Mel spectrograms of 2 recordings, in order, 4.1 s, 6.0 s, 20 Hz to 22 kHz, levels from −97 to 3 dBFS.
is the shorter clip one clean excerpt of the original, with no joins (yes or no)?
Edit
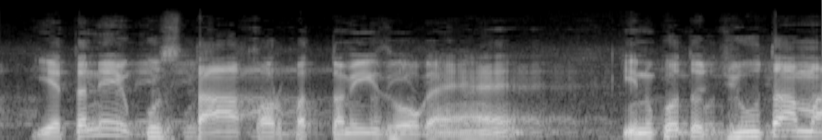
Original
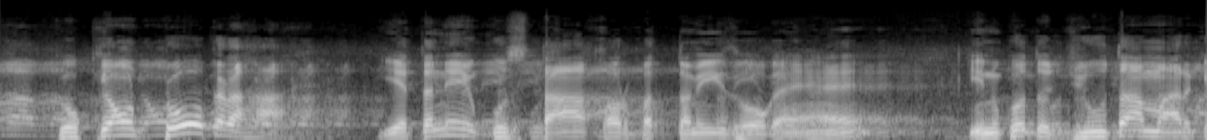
yes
